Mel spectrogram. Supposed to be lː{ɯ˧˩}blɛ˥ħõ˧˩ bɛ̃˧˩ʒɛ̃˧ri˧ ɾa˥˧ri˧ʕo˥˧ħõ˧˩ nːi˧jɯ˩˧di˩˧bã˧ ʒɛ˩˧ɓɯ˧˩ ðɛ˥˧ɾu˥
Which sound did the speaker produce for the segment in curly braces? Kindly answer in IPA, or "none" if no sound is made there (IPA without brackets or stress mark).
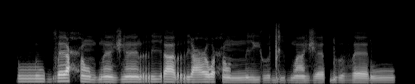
u˧˩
